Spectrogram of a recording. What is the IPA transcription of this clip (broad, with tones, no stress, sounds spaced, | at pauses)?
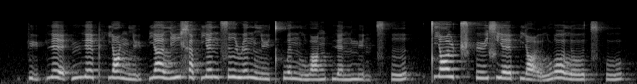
p y̰˨˩ p ɥ ɛ˥˩ | m ɥ ɛ˥˧ pʰ j ɑ˥˩ ŋ l y̰˨˩ p j ä˥˩ l i˥ x ä˨ p j ɛ˥˧ n s ɹ̩˥˧ ɻ ə˥˩ n l y˧˥ t̪ʰ w ə˥˩ n l w ɑ˧˥ ŋ p ɥ ɛ˧˥ n m y̰˨˩ n t͡sʰ ɹ̩˧˥ | t̪ j ɑ˥ ʊ̯ ʈ͡ʂʰ ɻ̩˧˥ ɕ j ɛ˧˥ p j ɑ̰˨˩ ʊ̯ l w ɔ˥˩ l o˧˥ ʊ̯ t͡sʰ u˧˥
